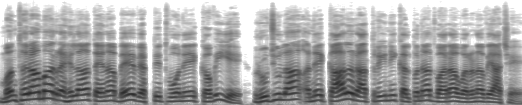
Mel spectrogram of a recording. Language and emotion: Gujarati, neutral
